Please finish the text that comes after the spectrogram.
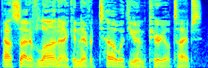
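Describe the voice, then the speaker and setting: Low male voice, wry spy, easygoing, matter-of-fact briefing, video game. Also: quick pace. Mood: wry, businesslike.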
